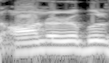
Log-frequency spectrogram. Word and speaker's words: honorable: here you have to h is silent then you have to use I think you have done correctly he has inherited an honorable status from his father people Say honorable is not correct.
